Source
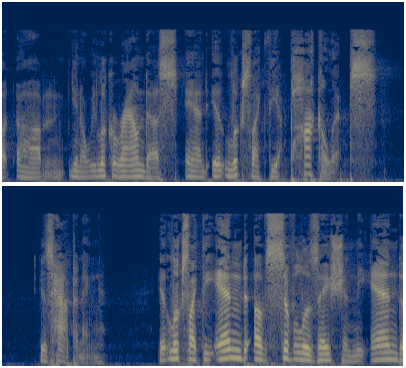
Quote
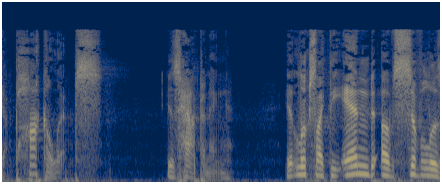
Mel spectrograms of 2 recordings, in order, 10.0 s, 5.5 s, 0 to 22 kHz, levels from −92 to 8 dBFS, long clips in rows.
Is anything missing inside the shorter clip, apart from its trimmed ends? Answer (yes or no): no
